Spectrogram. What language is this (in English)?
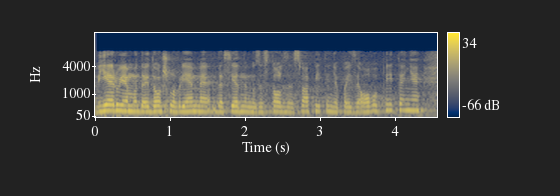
Croatian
